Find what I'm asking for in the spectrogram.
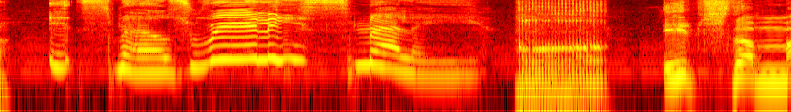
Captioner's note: snorts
